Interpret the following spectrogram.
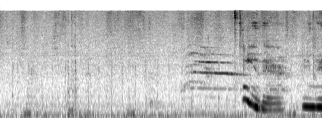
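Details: A cat gives a loud, falling meow that drops sharply in pitch, followed by a short, level call. A faint tonal sound comes just before them over a low background murmur.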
